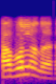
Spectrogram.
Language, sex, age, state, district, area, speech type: Marathi, male, 30-45, Maharashtra, Osmanabad, rural, conversation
